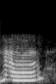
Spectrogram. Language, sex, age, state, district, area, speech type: Marathi, female, 60+, Maharashtra, Nagpur, urban, conversation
